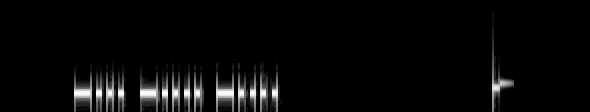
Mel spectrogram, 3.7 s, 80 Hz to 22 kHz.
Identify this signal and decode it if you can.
Morse code, heard as a keyed tone, about 34 wpm, 700 Hz. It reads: B66
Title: All Cut Numbers - 3-Digit 35wpm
